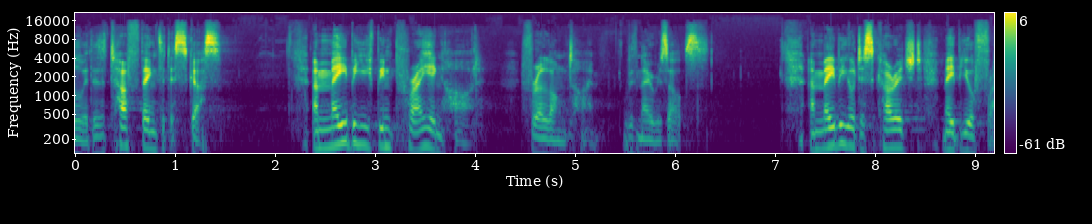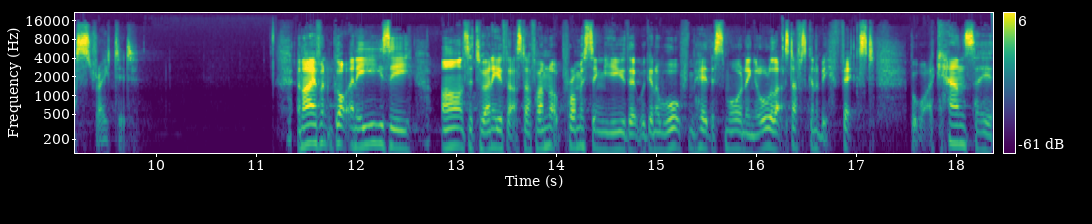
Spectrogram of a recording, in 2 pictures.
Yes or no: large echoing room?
yes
